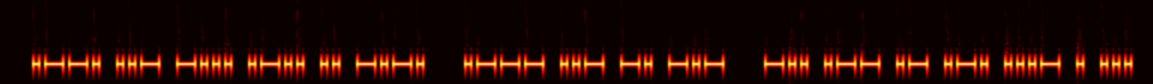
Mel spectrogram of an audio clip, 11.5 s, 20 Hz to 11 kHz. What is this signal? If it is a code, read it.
Morse code, heard as a keyed tone, about 20 wpm, 700 Hz. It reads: PUBLIC JUNK DWARVES
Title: Pangram Challenge v2 - 20wpm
